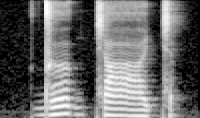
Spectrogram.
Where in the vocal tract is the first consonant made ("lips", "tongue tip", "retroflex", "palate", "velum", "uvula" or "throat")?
tongue tip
